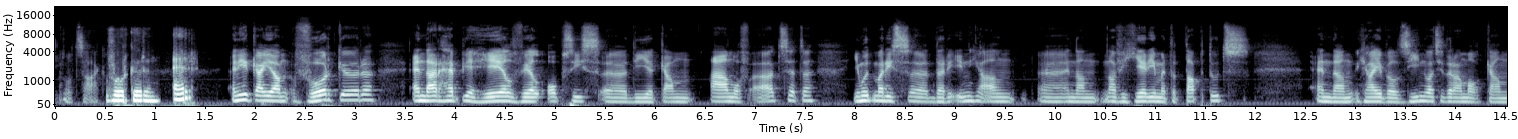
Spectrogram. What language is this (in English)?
Dutch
